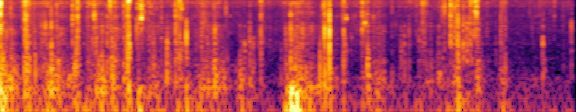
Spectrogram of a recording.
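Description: Fingertips squeeze, crinkle and rub the thin film of a full, clear plastic bag filled with water, making the water inside slosh. Dense crinkling and soft rustling run throughout, with low, heavy thumps of moving water and a louder squeeze-and-slosh surge at about two and a quarter seconds.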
